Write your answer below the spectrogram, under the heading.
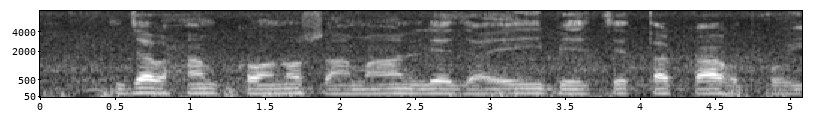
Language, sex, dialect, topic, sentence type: Bhojpuri, male, Northern, agriculture, question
